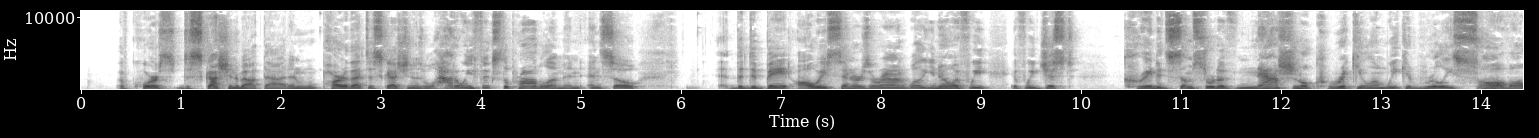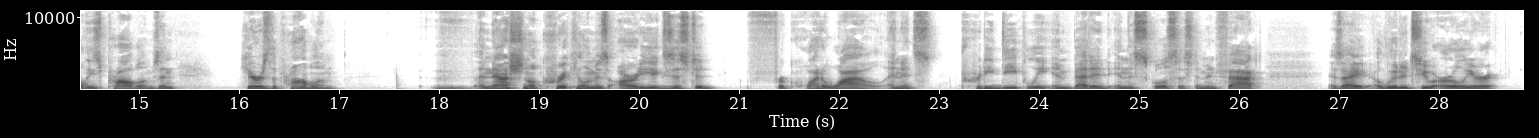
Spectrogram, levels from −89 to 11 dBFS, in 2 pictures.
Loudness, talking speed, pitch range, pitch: -25 LUFS, 160 wpm, 120-165 Hz, 135 Hz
